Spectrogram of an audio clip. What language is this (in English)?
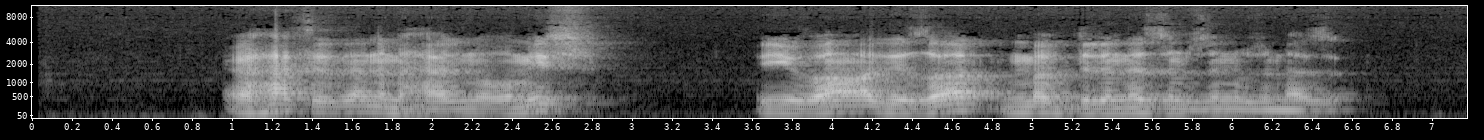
Kabyle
